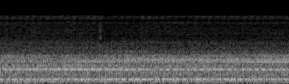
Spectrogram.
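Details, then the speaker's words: Existing furnace blower: steady droning hum with a rough rushing edge that never settles; very bad failing blower motor, to be replaced. "i got a strong feeling that in a couple minutes it's going to be on stop and oh that is the sound of a very bad blower so we are going to change that out"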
